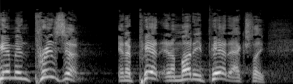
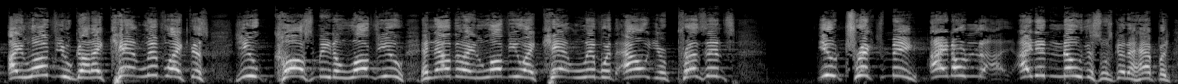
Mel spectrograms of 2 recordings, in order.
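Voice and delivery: passionate plea; 8 semitones higher than usual. Acted. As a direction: pour out love desperately, voice climbing high. Jeremiah's passionate cry to God.

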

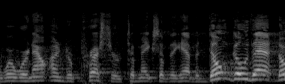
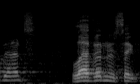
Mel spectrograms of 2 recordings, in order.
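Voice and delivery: normal talking voice

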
